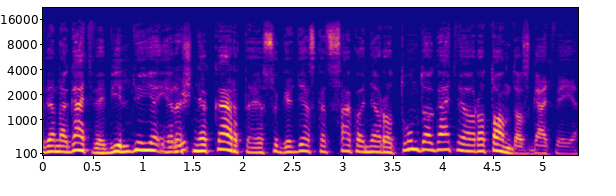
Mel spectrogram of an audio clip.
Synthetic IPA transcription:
ʋʲiɛnɐɡɑːt̪ʲʋʲeːʋʲiːlʲnʲʊjɛɪɾɐʃnʲɛkɐrt̪ɐɛsʊɡʲɪrʲd̪ʲeːskɐt̪sɑːkoːnʲɛɾoːt̪uːnd̪oːɡɑːt̪ʲʋʲeːoːɾoːt̪oːnd̪oːsɡɑːt̪ʲʋʲḛːjɛ

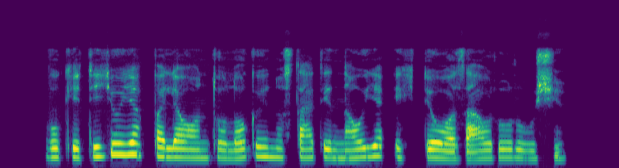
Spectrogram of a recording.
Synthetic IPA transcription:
ʋoːkʲiɛt̪ʲɪjoːjɛpɐlʲɛɔnt̪ɔlˠɔɡɐɪnʊst̪ɑːt̪ʲeːnɐʊjɛɪxʲt̪ʲɪɔzɑˑʊɾuːɾuːʃʲiː

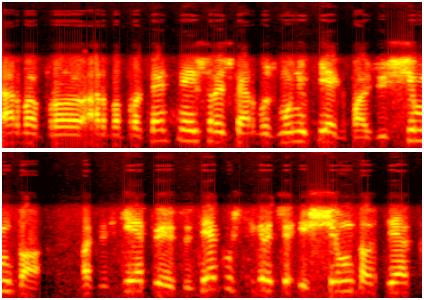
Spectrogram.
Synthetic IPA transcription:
ɐɾbɐpɾoɐ̰ɾbɐpɾoːt̪ʲɛnʲt̪ʲɪnʲɛɪʃɾɐɪʃkɐɐɾbɐʒmoːnʲuːkʲiɛkpɑːʋʲiːzʲd͡ʒʊɪʃʲɪmt̪oː | pɐsʲɪsʲkʲiɛpʲɪjʊsʲʊt̪ʲiɛkʊʃʲsʲɪkɾʲɛt͡ʃʲɛʔɪʃʲɪmt̪oːt̪ʲiɛk

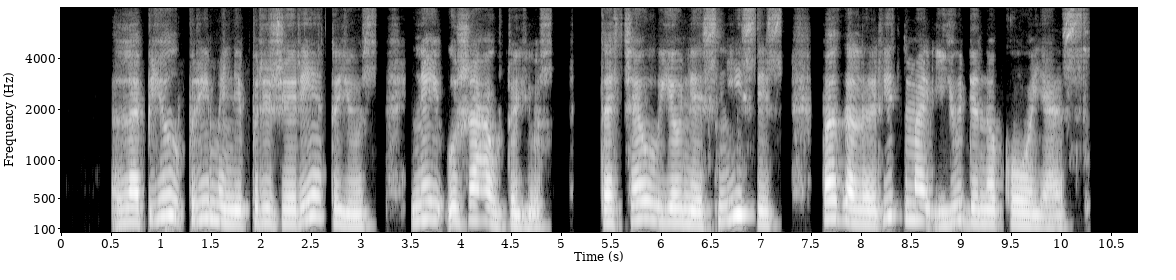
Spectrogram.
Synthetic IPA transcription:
lˠɐbʲjɛʊpʲɾʲɪmʲɪnʲɪpʲɾʲɪʒʲʊɾʲeːt̪oːjʊs | nʲɛɪʔʊʒɑˑʊt̪oːjʊ̰s | t̪ɐt͡ʃʲɛʊjɛʊnʲɛsʲnʲiːsʲiːspɑːɡɐlˠɾʲɪt̪mɑjuːd̪ʲɪnoːkoːjɛs

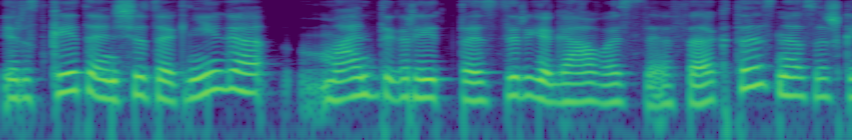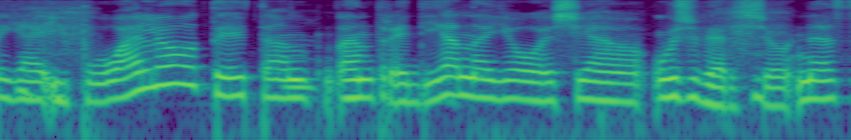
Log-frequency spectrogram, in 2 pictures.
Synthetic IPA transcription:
ɪɾskɐɪt̪ɐnt̪ʃʲɪt̪ɐknʲiːɡɐmɐnt̪ʲɪkɾɐɪt̪ɐsɪɾʲɡʲɪɡɑːʋoːsʲɪɛ̰fʲækt̪ɐsnʲɛsɐʃkɐɪjɛɪʔiːpuɔlʲɛʊt̪ɐɪt̪ʲɛnɐnt̪rɐd̪ʲiɛnɐjɛʊɐʃjiʊʒʲʋʲɛɾʲt͡ʃʲɛʊnʲɛs

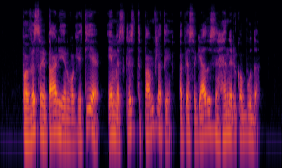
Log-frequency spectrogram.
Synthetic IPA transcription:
poːʋʲɪsoːɪt̪ɑːlʲɪjɛɪɾʋoːkʲiɛt̪ʲɪjɛ | eːmʲeːsʲkʲlʲɪsʲt̪ʲɪ̥pɐmʲfʲlʲɛt̪ɐɪɐpʲiɛsʊɡʲæːd̪ʊs̬ʲɛhʲɛnʲɾʲɪkoːbuːd̪ɑ̰ː

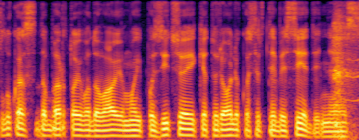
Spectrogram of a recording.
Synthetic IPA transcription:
lˠʊkɐsd̪ɐbɐrt̪oːjʋɐd̪oːʋɐʊjɪmoːjipoːzʲɪt̪sʲɪjoːjkʲɛt̪ʊɾʲoːlʲɪkoːsɪrt̪ʲɛbʲɛːsʲeːd̪ʲɪ̰nʲɛs

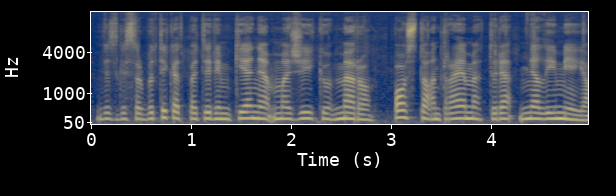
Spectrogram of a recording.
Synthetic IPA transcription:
ʋʲɪzʲɡʲɪsʋɐɾbʊt̪ɐɪkɐt̪pɐt̪ʲɪɾʲɪmʲkʲiɛnʲɛmɐʒʲɛɪkʲuːmʲɛɾoːpoːst̪oːɐnt̪ɾɑːjɛmʲɛt̪ʊɾʲɛnʲɛlˠɐɪmʲeːjoː

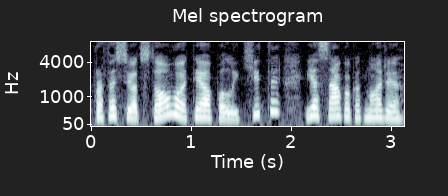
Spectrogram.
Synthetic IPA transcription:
pɾoːfʲɛsʲɪjuːɐt̪st̪oːʋʊːɐt̪ʲeːjoːpɐlˠɐɪkʲiːt̪ʲɪjiɛsɑːkoːkɐt̪noːɾʲɪ

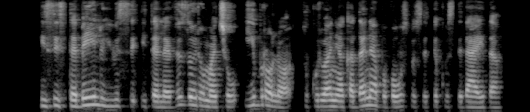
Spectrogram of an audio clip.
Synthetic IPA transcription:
ɪsʲɪsʲt̪ʲɛbʲeːlʲɪjuːsʲɪʔit̪ʲɛlʲɛʋʲɪzoːɾʲʊmɐt͡ʃʲɛʊiːbɾoːlʲoːsʊkʊɾʲuɔnʲiɛkɐd̪ɐnʲɛbʊʋɒʊsʊsʲɪt̪ʲɪkʊsʲɪʋʲæˑɪd̪ɐ

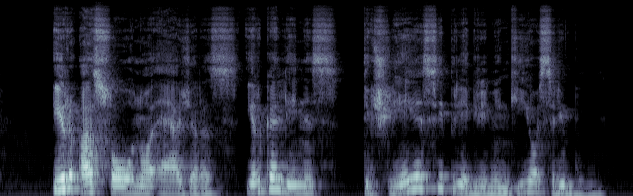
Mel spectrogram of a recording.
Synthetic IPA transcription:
ɪɾɐsoːnoːʔæːʒʲɛɾɐsɪɾɡɐlʲɪnʲɪs | t̪ʲɪkʃʲlʲeːjɛsʲɪpʲɾʲiɛɡɾʲɪnʲɪŋʲkʲɪjoːsɾʲɪbuː

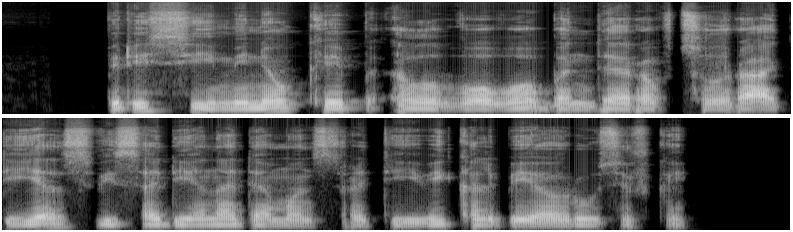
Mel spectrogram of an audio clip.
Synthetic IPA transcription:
pʲɾʲɪsʲiːmʲɪnʲɛʊkʰɐɪpɛlˠʋɔʋoːbɐnʲd̪ʲɛɾɔft̪soɾɑːd̪ʲɪjɛsʋʲiːsɑd̪ʲiɛnɑd̪ʲɛmɔnst̪ɾɐt̪ʲiːʋʲɛɪkɐlʲbʲeːjoːɾʊsʲɪʃkɐɪ

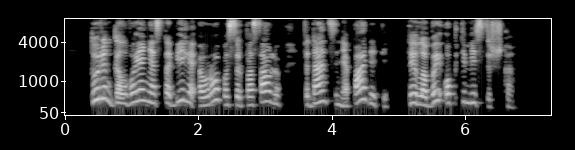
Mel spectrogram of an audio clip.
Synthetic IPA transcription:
t̪ʊɾʲɪnt̪ɡɐlˠʋoːjɛnʲɛst̪ɐbʲilʲeːʔɛʊɾɔpoːsɪɾpɐsɑˑʊlʲuː | fʲɪnɑnʲsʲɪnʲɛpɑːd̪ʲeːt̪ʲiː | t̪ɐɪlˠɐbɐɪʔɔpʲt̪ʲɪmʲɪsʲt̪ʲɪʃkɑː

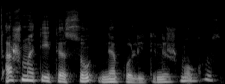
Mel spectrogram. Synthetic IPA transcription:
ɐʃmɐt̪ʲiːt̪ʲɛsʊnʲɛpoːlʲɪt̪ʲɪnʲɪsʒmoːɡʊs

